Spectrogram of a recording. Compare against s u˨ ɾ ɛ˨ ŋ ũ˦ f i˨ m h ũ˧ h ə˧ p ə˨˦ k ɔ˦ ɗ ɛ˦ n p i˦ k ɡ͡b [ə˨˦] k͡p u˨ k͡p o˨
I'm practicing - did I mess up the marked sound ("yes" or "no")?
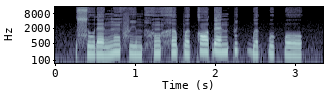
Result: no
